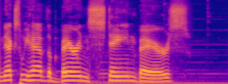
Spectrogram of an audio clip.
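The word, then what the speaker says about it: Berenstain: next we have the baron stain Bears it has always been Baron stain there's never been Steen there was no Mandela effect there was no alternate universe you just said it wrong because it's a more common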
